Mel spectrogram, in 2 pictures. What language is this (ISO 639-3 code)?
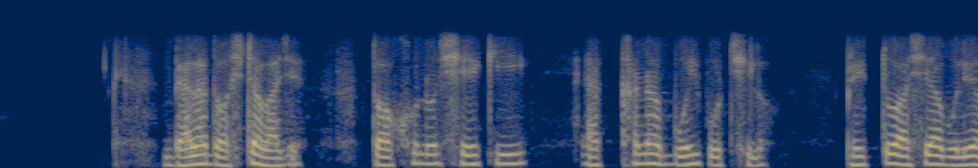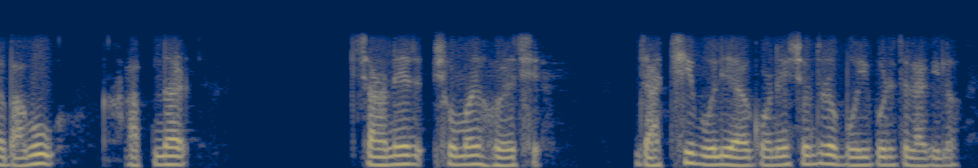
ben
